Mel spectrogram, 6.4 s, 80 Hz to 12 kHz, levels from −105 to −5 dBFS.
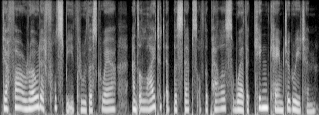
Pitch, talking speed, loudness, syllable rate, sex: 205 Hz, 215 wpm, -22 LUFS, 5.1 syllables/s, female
